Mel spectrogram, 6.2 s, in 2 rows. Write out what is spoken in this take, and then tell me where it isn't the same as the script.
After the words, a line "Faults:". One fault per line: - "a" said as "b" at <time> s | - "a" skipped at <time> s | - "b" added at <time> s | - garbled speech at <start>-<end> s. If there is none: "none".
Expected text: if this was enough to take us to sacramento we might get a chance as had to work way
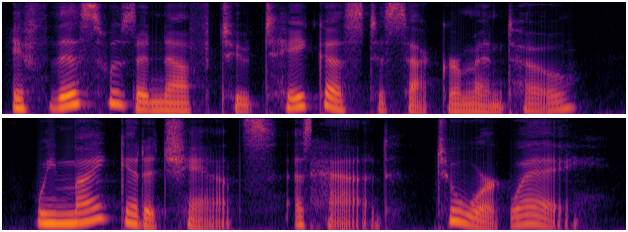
if this was enough to take us to sacramento we might get a chance as had to work way
Faults:
none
